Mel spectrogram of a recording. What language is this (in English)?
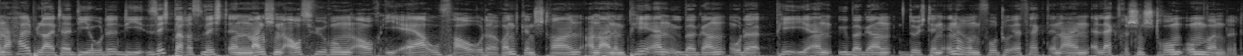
German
